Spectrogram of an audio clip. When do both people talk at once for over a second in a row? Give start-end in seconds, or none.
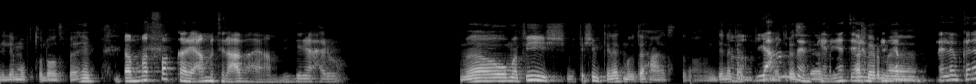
7.3-9.0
